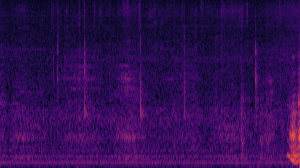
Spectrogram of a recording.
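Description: Faint scattered clicks and light metallic taps from small parts being handled while a wire terminal and nut are fitted on a motorcycle's ignition points and stator plate.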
